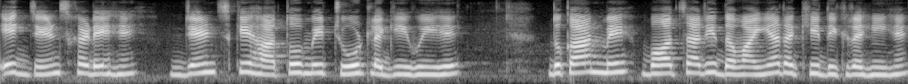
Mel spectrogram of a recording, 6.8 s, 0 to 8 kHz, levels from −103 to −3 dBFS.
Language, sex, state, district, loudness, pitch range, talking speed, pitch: Hindi, female, Uttar Pradesh, Etah, -17 LUFS, 245-285 Hz, 220 wpm, 270 Hz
